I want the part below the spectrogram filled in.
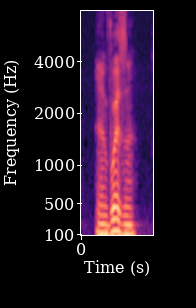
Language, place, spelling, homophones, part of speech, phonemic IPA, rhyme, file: French, Paris, voisin, voisins, adjective / noun, /vwa.zɛ̃/, -ɛ̃, Fr-voisin.ogg
- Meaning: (adjective) 1. neighbouring, neighboring 2. similar; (noun) neighbour, neighbor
